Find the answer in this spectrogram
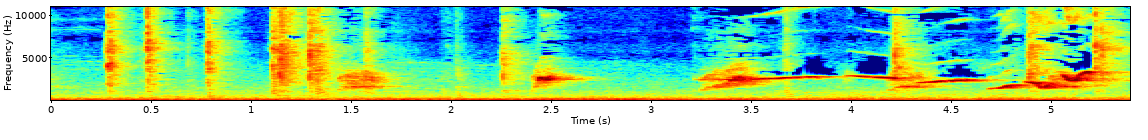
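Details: Morning song of a white-rumped shama. Scattered dry ticks open the passage, then a chain of sweet, gliding whistled notes rises and falls toward the end.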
